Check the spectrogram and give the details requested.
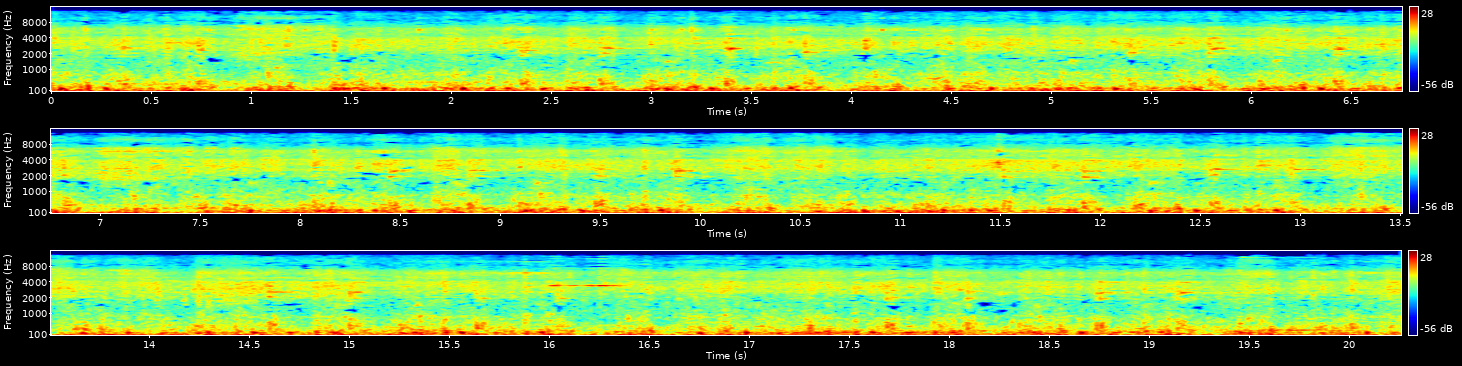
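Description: Passenger train coaches rolling slowly past on the adjacent track: a steady rumble and clatter of steel wheels on the rails.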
